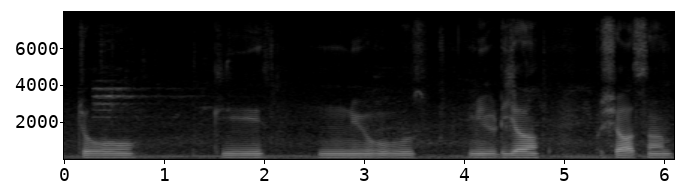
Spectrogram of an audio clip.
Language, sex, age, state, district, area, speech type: Punjabi, male, 18-30, Punjab, Fazilka, rural, spontaneous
